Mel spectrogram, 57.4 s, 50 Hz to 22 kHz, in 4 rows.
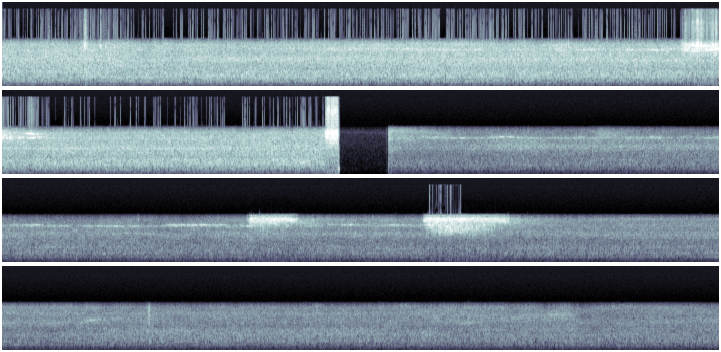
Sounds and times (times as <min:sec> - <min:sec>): Railroad car, train wagon: 0:00.0 - 0:21.2, 0:22.0 - 0:57.3
Train: 0:00.0 - 0:21.2, 0:22.0 - 0:57.3.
